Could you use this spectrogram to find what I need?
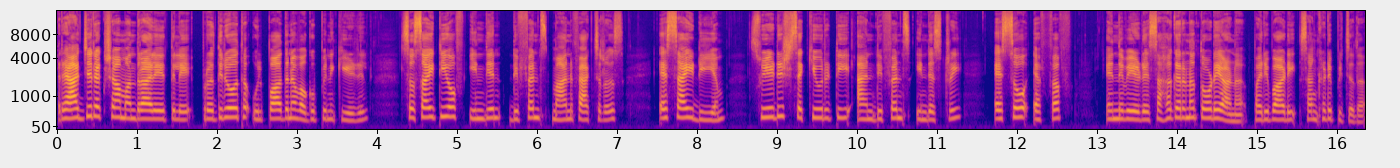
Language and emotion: Malayalam, neutral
